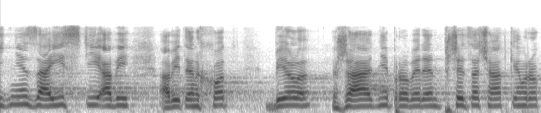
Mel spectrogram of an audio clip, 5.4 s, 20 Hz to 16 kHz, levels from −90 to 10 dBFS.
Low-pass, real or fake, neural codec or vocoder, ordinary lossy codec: 7.2 kHz; real; none; AAC, 96 kbps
